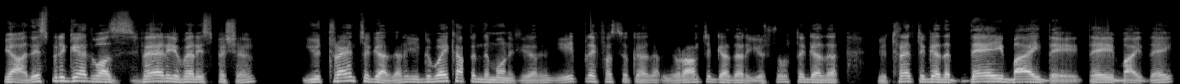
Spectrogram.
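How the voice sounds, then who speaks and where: Older man with an Arabic accent, halting. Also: fairly low pitch, dry recording. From Ramallah. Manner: halting, many restarts and fillers. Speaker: interview guest. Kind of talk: personal testimony.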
